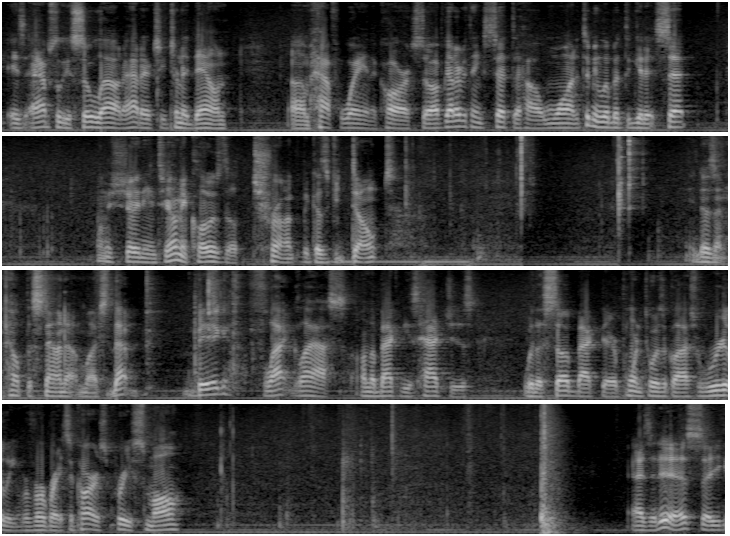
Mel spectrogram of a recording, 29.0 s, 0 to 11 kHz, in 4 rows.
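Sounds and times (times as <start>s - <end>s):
low steady hum: 0.0s - 29.0s
car hatch slamming: 27.2s - 27.6s.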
